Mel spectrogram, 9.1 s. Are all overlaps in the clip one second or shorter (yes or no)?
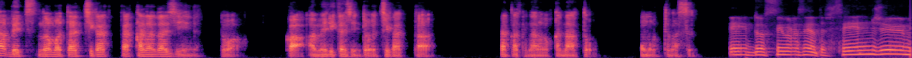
yes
